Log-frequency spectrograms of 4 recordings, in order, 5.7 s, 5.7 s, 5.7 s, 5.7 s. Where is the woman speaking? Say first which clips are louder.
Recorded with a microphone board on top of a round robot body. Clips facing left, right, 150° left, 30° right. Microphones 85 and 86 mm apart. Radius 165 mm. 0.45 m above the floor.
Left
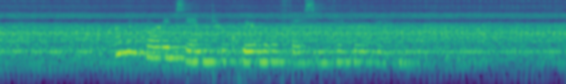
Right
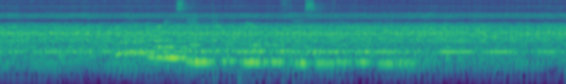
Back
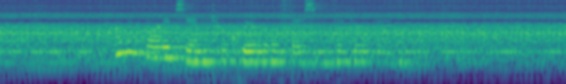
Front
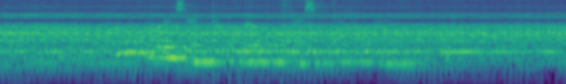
Left 7 dB, back 5 dB; 115° left, 2 m.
